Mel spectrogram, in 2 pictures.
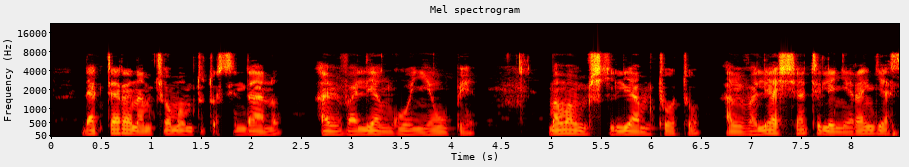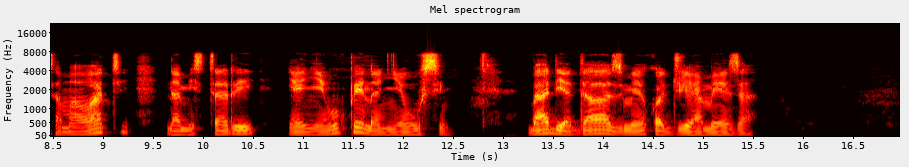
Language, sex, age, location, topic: Swahili, male, 18-24, Mombasa, health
